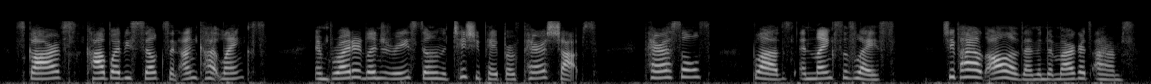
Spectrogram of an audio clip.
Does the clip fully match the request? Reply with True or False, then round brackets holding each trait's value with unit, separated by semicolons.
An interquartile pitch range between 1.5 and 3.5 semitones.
True (3.0 semitones)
